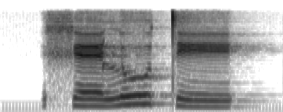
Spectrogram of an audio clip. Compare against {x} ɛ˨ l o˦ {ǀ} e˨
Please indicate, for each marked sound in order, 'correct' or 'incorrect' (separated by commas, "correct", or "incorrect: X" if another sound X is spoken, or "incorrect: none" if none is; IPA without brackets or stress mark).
correct, incorrect: t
